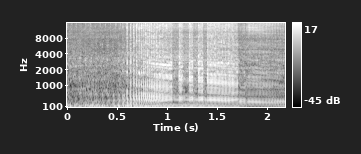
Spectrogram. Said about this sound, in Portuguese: As motos tudo juntas não dá certo.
